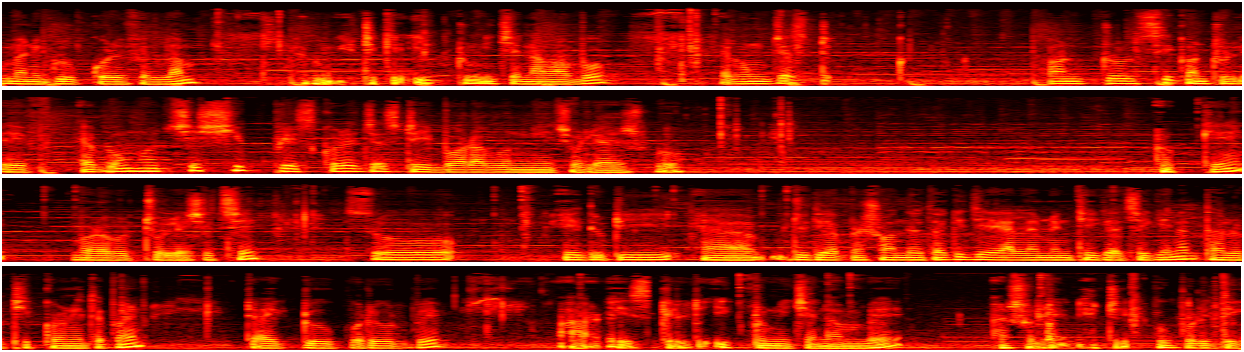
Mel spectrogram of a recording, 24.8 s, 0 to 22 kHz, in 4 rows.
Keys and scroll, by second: 1.8 shift+Down, 5.5 ctrl+c, 5.7 ctrl+f, 19.0 shift+Up, 24.4 ctrl+shift+].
